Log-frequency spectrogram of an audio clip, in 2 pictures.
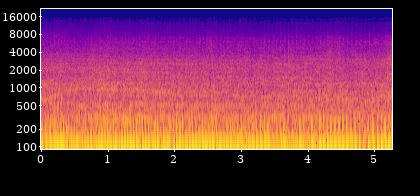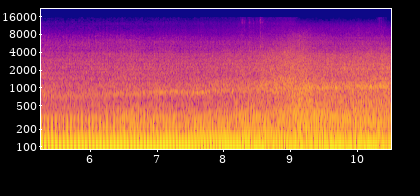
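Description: A motorbike riding on a mountain road toward the Lowari tunnel, its engine a steady, loud droning rumble close by, with wind and road noise running throughout.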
